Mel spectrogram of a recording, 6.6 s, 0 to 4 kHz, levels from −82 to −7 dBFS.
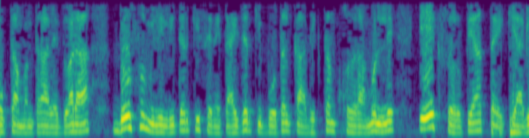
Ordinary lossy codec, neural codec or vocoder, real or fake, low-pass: none; none; real; 3.6 kHz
